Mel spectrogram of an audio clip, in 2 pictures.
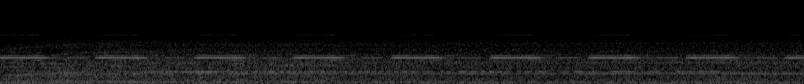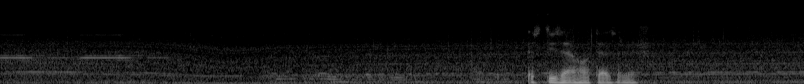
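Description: A tractor engine hums steadily as it drives along, then drops in pitch.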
